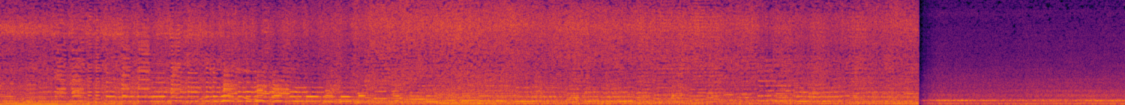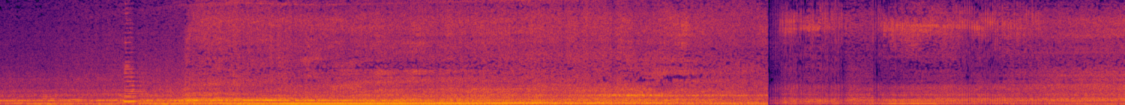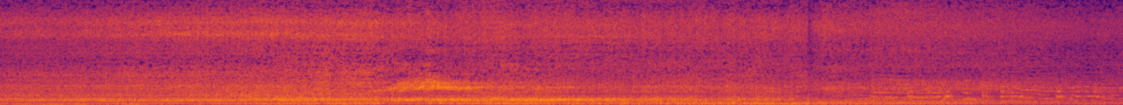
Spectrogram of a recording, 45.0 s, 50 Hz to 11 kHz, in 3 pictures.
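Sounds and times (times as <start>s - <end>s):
road traffic: 0.0s - 44.9s
musical air horn: 0.2s - 12.3s, 16.5s - 19.3s, 40.4s - 44.9s.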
